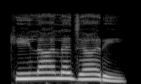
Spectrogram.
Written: ಕೀಲಾಲಜಾರಿ

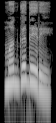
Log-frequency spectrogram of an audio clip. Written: ಮಗ್ಗದೆರೆ

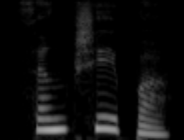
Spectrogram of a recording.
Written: ಸಂಕ್ಷೇಪ

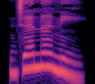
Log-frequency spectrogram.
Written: ಜನಾನಾ

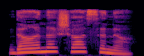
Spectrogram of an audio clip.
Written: ದಾನಶಾಸನ

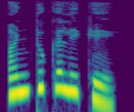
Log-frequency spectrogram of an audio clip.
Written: ಅಂಟುಕಲಿಕೆ

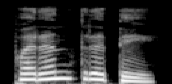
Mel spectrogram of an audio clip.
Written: ಪರಂತ್ರತೆ

